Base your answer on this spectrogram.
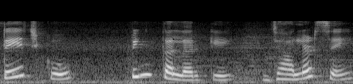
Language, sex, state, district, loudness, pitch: Hindi, female, Madhya Pradesh, Dhar, -15 LUFS, 295 Hz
